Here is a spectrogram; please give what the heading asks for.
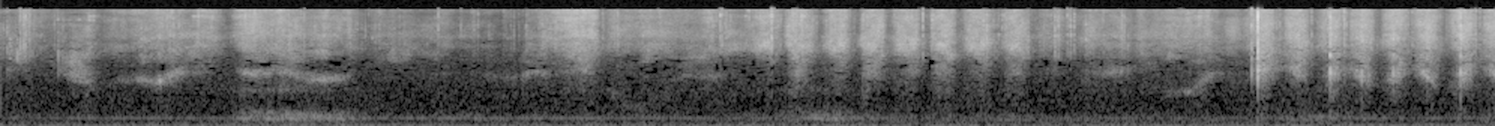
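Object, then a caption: Softcover book with thick glossy paper pages. Fingertips rub and press the open pages of a thick softcover book with thick glossy paper, lying open on a stack of books. Quiet, bright, hissy brushing strokes repeat in a loose rhythm, with soft squeaky sweeps and a faint steady low hum underneath. The rubbing grows denser and slightly louder toward the end.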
